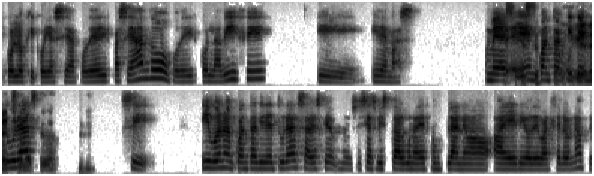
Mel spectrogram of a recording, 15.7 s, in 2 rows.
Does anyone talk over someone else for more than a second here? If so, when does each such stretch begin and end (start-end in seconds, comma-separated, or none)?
6.7-8.3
